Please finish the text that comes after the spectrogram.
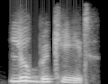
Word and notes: lubricate: Indian

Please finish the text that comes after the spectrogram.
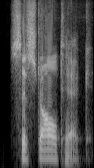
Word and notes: systaltic: American English

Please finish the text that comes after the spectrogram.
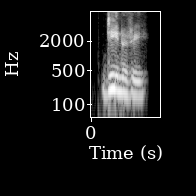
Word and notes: denary: Indian

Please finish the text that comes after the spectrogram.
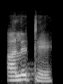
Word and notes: alate: Indian

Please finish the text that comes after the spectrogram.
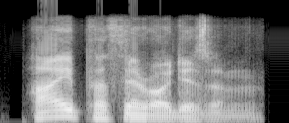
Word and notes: hyperthyroidism: British English

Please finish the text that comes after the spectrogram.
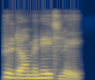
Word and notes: predominately: Indian

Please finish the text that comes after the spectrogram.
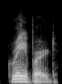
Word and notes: greybeard: American English

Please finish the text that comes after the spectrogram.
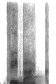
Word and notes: feedback: Indian

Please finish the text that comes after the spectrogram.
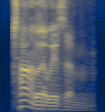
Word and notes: Taoism: British English

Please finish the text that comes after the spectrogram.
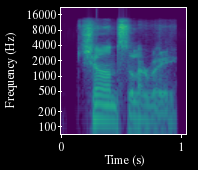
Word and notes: chancellery: British English

